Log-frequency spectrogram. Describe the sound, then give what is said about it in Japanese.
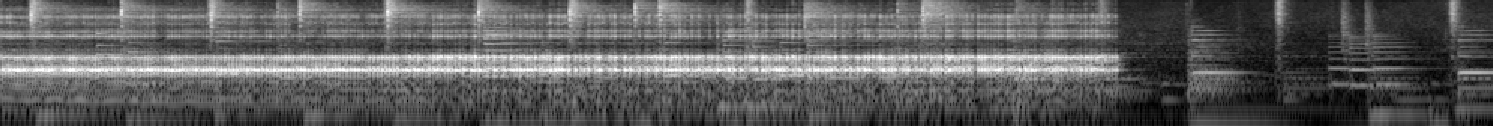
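A loud, amplified raw buzz of a person's own vocal folds alone, a sound but not a voice, drones steadily for about five seconds, then breaks into rough, crackling glottal pulses. No words are spoken. “これが声帯そのものの音です音ではあるけれども声とは言えない代物ですよねはいもちろん私の声帯の音ですよ”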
